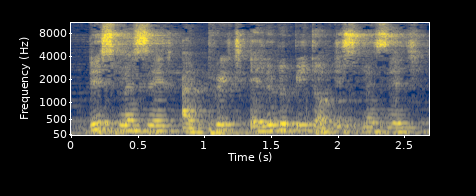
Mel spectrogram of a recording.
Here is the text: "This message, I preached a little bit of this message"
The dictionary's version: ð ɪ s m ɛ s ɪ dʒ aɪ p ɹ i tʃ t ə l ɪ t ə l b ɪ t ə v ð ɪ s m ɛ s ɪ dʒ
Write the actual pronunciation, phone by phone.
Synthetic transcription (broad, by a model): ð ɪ s m ɛ s ɪ dʒ aɪ p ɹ i tʃ ə l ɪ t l b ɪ t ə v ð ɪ s m ɛ s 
